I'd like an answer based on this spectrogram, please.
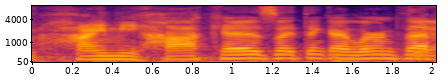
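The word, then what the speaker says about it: Jaime Jaquez: now I know how to say his name haime hakz I think I learned that on the Pod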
